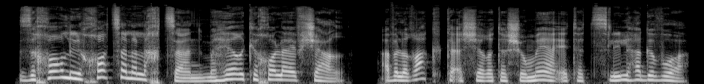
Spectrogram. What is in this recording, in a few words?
Test Balance Auditory, hebrew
